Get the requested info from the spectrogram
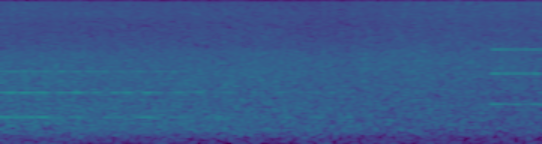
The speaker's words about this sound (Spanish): escucha las olas del mar.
